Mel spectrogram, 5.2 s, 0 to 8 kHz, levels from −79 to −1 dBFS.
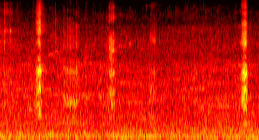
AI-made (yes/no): no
